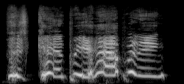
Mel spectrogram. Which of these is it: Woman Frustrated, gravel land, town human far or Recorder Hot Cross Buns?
town human far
